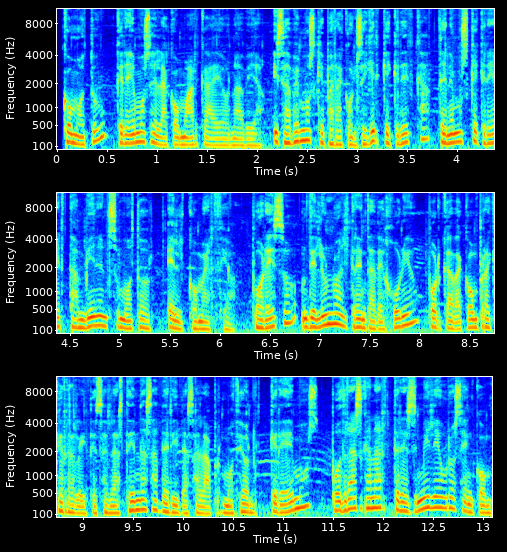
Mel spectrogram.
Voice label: female spanish bank comercial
